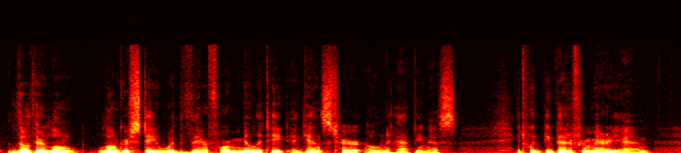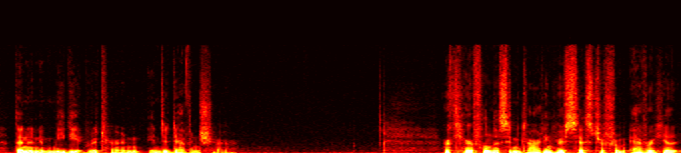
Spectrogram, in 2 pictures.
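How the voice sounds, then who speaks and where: A man reading a classic novel aloud as an audiobook narrator, in an expressive literary manner. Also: deep voice.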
